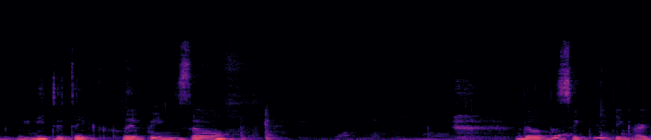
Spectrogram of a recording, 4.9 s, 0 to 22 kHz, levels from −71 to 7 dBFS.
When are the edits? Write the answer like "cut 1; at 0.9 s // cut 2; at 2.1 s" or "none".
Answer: cut 1; at 3.9 s

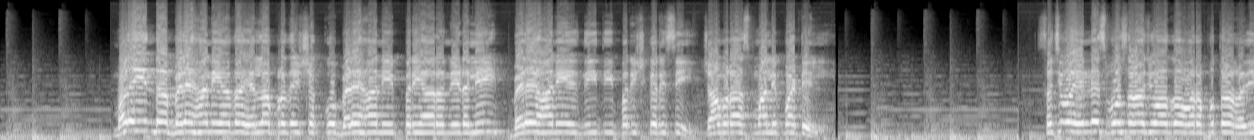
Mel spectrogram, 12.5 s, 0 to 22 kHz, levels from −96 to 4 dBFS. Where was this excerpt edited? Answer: cut 1; at 1.1 s

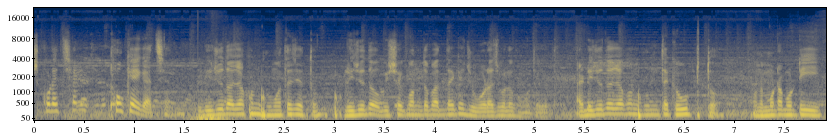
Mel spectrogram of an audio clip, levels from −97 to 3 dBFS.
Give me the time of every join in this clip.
cut 1; at 1.5 s // cut 2; at 2.9 s // cut 3; at 5.2 s // cut 4; at 7.0 s

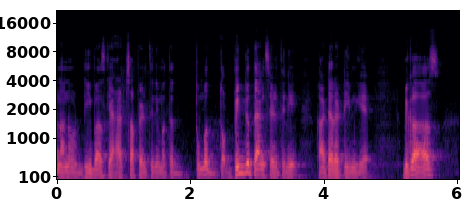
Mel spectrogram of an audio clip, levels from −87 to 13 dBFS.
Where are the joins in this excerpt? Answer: none

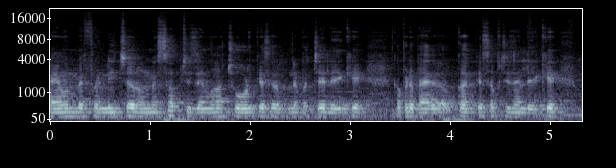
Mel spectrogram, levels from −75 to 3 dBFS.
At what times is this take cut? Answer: none

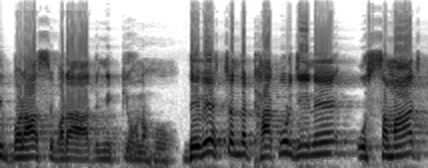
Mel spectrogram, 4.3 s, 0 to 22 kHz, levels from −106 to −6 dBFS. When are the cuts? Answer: cut 1; at 1.7 s

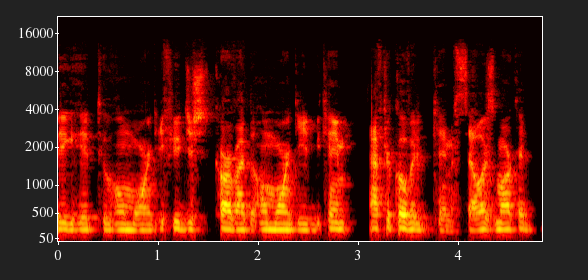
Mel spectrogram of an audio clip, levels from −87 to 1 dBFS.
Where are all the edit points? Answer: none

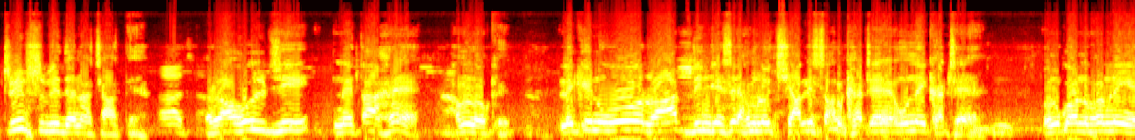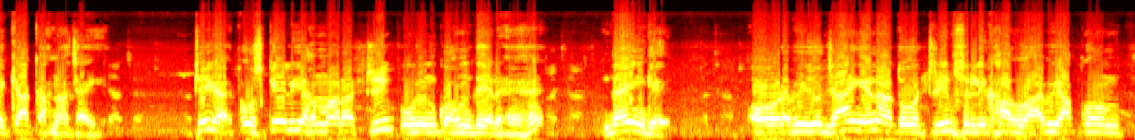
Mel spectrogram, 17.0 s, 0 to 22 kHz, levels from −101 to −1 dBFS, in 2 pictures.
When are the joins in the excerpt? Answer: none

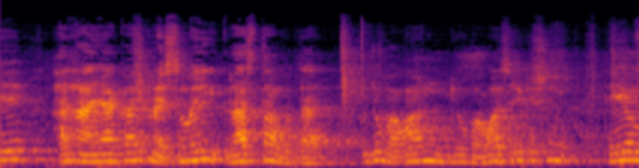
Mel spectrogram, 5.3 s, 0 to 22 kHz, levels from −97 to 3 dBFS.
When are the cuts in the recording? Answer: none

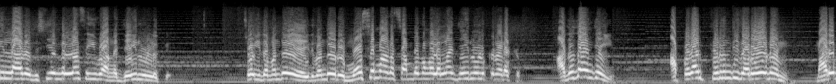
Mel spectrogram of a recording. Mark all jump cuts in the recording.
none

